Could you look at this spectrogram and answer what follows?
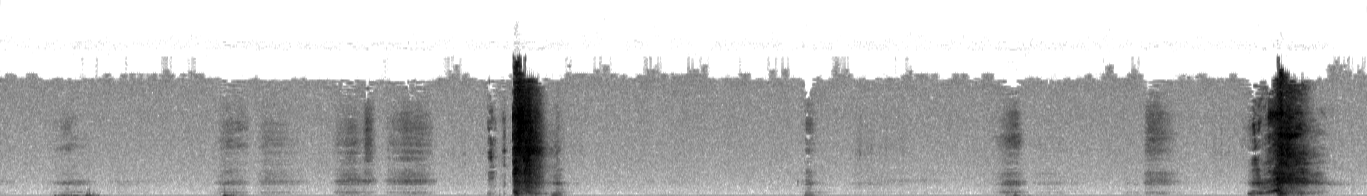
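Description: Two forceful sneezes about seven seconds apart, with quieter breaths and sniffs between them; repeated sneezing.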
